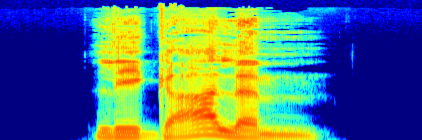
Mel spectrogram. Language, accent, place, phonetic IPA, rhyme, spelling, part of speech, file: German, Germany, Berlin, [leˈɡaːləm], -aːləm, legalem, adjective, De-legalem.ogg
- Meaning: strong dative masculine/neuter singular of legal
